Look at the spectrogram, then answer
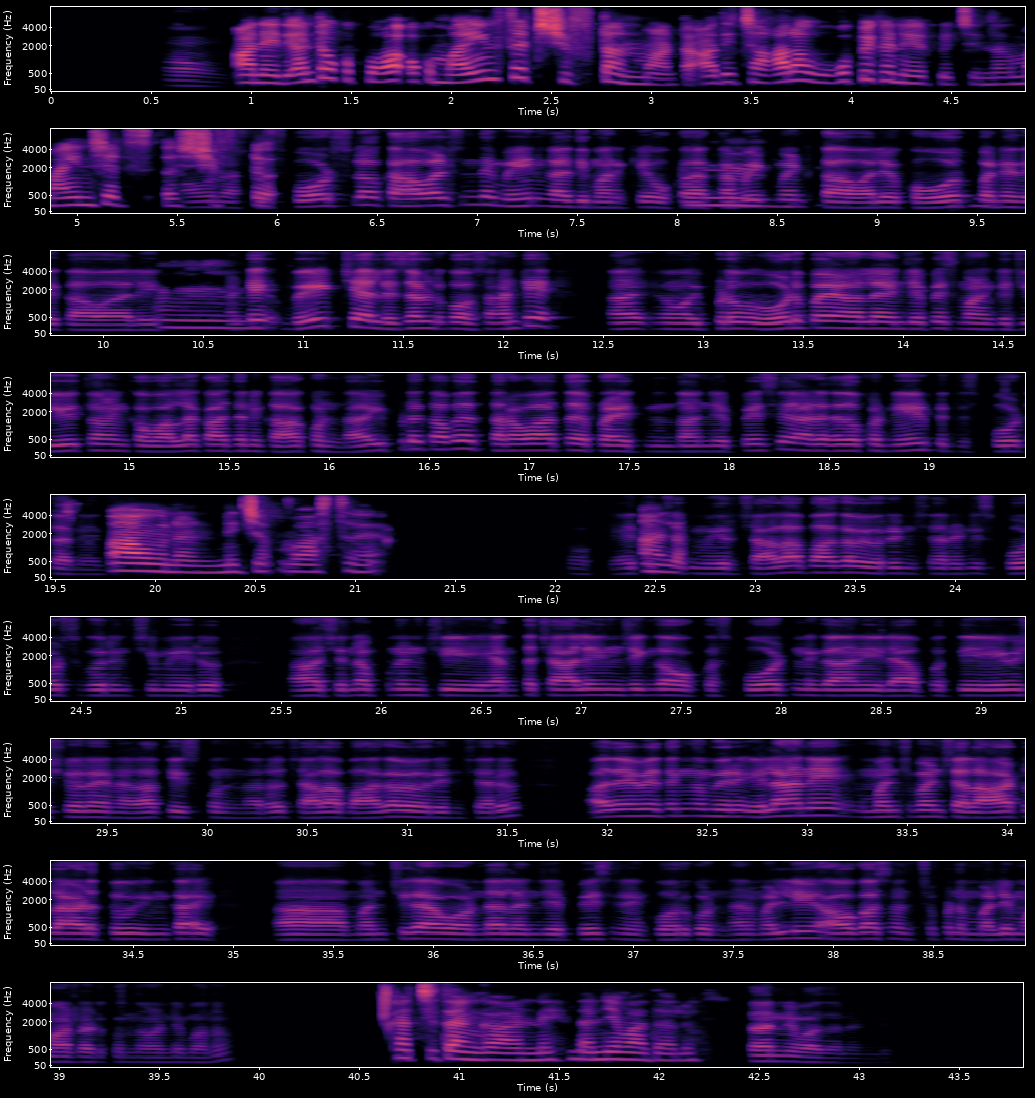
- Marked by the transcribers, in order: in English: "మైండ్‌సెట్ షిఫ్ట్"; in English: "మైండ్‌సెట్ షిఫ్ట్"; in English: "స్పోర్ట్స్‌లో"; in English: "మెయిన్‌గా"; in English: "కమిట్మెంట్"; other noise; in English: "వెయిట్"; in English: "రిజల్ట్"; in English: "స్పోర్ట్"; other background noise; in English: "స్పోర్ట్స్"; in English: "ఛాలెంజింగ్‌గా"; in English: "స్పోర్ట్‌ని"; tongue click
- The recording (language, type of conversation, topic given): Telugu, podcast, చిన్నప్పుడే మీకు ఇష్టమైన ఆట ఏది, ఎందుకు?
